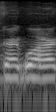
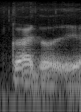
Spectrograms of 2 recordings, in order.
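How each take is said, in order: First: The name is said the French way, ending -wahr. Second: The name is said the English way, like Gregory. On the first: Anyone who knows a little French says it this way. The speaker calls it right. "pronounced Gregoire because it's O I R E" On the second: People who don't know French say it this way. The speaker calls it wrong. "really hard for people to pronounce"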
